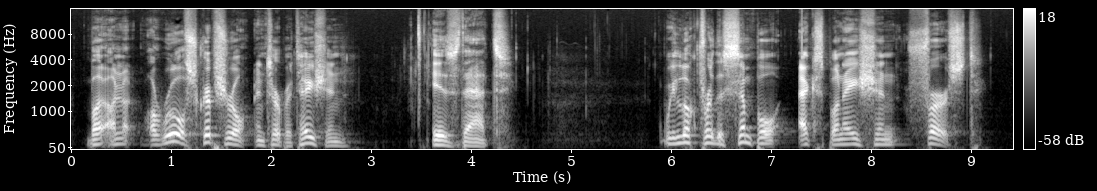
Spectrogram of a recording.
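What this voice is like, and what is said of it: Strained, unwell-sounding voice. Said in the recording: “My voice is acting up again ... I'm definitely under the weather”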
